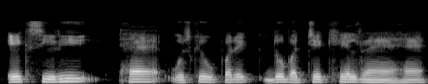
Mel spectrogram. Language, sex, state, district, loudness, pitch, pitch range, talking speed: Hindi, male, Jharkhand, Ranchi, -17 LUFS, 120 Hz, 110-125 Hz, 155 wpm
